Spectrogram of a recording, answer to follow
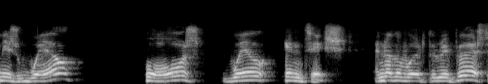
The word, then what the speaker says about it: Kintish: hello there my name is Will pause will kinsh in other words the reverse of the James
